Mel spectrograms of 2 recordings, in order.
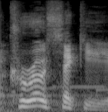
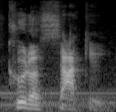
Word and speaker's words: Kurosaki: it ich icho um Kurosaki which is like wrong yeah that is wrong wait no it's a Kurosaki and it's like no it's Kurosaki but you know he'd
